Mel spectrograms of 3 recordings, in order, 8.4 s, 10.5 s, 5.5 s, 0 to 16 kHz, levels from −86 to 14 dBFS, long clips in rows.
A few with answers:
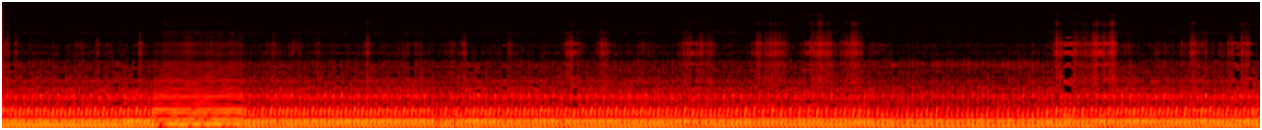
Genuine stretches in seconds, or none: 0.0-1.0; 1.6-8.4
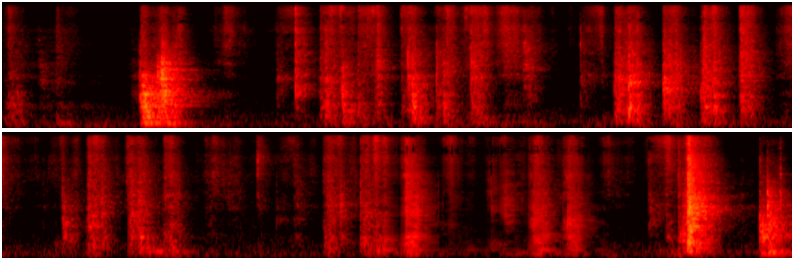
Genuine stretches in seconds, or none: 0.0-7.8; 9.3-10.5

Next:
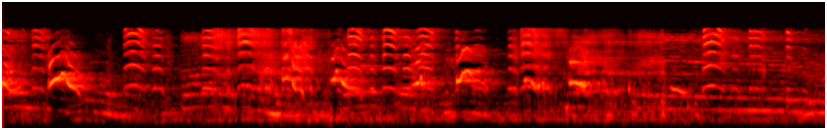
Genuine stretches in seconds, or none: 0.0-1.4; 2.2-3.4; 4.4-5.5

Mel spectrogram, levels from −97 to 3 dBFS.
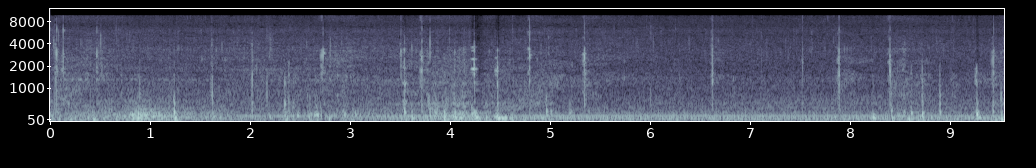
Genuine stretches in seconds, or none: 0.0-1.4; 2.1-5.6; 7.0-9.5

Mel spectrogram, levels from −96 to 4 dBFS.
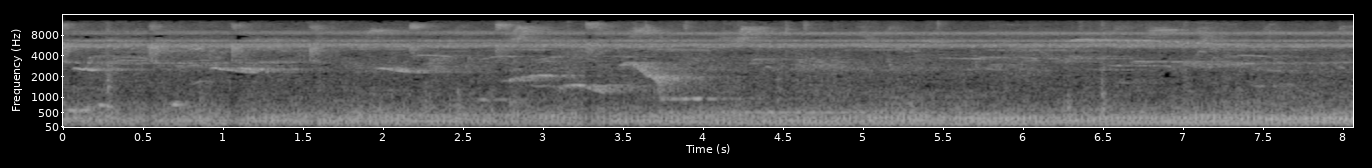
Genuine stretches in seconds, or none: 0.0-8.1

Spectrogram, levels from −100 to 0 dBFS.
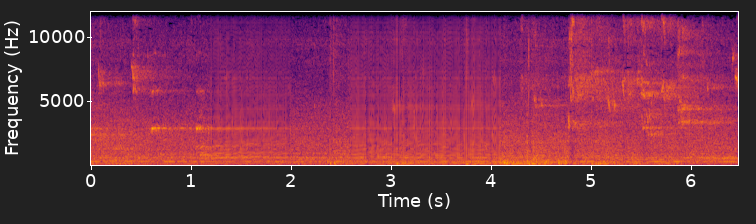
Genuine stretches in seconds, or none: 0.0-1.2; 2.0-2.6; 4.1-6.5

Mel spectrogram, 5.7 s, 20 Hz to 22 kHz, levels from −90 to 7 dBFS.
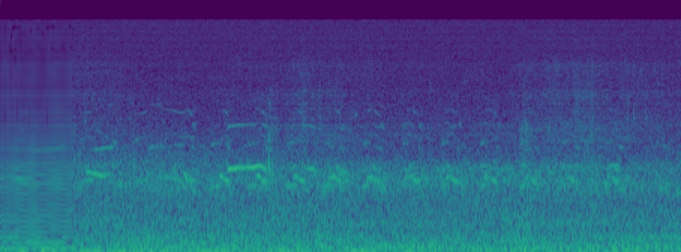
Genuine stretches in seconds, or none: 0.6-5.7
